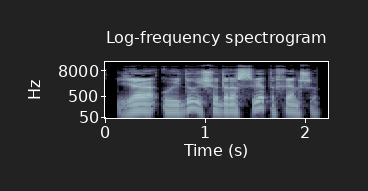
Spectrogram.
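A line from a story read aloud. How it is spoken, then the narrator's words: Plain. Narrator (Russian): сказал он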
